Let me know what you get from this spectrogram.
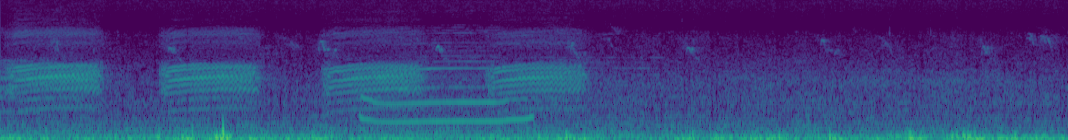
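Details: Outdoors, a stray cat waiting for food being delivered by car gives a quick series of short, nasal, tonal meows, then a longer dipping meow, against constant low rumbling background noise.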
